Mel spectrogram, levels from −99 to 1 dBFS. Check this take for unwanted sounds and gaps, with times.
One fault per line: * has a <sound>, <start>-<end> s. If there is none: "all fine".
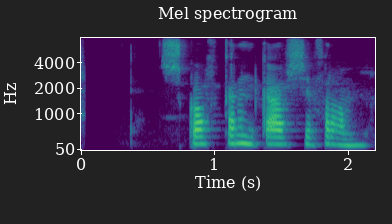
all fine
